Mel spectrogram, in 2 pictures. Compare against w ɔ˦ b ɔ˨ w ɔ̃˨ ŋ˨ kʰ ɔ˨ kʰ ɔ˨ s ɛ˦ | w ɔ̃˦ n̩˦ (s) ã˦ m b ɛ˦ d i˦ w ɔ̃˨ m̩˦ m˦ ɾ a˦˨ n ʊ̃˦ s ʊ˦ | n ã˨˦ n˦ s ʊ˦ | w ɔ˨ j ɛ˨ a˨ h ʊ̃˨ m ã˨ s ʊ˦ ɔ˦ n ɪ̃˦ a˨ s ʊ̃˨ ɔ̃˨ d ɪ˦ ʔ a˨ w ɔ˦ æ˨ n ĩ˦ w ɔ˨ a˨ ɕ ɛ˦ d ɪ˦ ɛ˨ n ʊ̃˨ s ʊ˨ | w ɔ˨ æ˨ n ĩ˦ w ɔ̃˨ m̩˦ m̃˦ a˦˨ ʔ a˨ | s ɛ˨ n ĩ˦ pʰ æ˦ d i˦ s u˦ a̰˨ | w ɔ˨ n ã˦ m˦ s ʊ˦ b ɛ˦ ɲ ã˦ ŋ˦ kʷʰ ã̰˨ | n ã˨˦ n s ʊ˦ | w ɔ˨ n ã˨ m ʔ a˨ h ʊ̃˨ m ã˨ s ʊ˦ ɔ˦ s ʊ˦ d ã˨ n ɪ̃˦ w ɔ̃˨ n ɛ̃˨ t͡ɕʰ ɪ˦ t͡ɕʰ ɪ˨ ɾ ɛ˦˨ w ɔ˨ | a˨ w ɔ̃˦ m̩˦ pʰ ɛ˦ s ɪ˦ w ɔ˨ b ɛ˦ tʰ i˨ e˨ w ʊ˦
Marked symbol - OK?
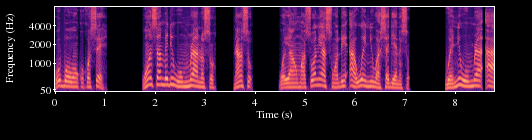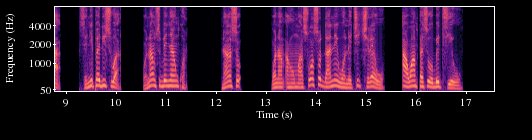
yes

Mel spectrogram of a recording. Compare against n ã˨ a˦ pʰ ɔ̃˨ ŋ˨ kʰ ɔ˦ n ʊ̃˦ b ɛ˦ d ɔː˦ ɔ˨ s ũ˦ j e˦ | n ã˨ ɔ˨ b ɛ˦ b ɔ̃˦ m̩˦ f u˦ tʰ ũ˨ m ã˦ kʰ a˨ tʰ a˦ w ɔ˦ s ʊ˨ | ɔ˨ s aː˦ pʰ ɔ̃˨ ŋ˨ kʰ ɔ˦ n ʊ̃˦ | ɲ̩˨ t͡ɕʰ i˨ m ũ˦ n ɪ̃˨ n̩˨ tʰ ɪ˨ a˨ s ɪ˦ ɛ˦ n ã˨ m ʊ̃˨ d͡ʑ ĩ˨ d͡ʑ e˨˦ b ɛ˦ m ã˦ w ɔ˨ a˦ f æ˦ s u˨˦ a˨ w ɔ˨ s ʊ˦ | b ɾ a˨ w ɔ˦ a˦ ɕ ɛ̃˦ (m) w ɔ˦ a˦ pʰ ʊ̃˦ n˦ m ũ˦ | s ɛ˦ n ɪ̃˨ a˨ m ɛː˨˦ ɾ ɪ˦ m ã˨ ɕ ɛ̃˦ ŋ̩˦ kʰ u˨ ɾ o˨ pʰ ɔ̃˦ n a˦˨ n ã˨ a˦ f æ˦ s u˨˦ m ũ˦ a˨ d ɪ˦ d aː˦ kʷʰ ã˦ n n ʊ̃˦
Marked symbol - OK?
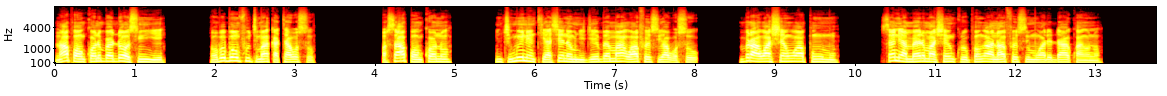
no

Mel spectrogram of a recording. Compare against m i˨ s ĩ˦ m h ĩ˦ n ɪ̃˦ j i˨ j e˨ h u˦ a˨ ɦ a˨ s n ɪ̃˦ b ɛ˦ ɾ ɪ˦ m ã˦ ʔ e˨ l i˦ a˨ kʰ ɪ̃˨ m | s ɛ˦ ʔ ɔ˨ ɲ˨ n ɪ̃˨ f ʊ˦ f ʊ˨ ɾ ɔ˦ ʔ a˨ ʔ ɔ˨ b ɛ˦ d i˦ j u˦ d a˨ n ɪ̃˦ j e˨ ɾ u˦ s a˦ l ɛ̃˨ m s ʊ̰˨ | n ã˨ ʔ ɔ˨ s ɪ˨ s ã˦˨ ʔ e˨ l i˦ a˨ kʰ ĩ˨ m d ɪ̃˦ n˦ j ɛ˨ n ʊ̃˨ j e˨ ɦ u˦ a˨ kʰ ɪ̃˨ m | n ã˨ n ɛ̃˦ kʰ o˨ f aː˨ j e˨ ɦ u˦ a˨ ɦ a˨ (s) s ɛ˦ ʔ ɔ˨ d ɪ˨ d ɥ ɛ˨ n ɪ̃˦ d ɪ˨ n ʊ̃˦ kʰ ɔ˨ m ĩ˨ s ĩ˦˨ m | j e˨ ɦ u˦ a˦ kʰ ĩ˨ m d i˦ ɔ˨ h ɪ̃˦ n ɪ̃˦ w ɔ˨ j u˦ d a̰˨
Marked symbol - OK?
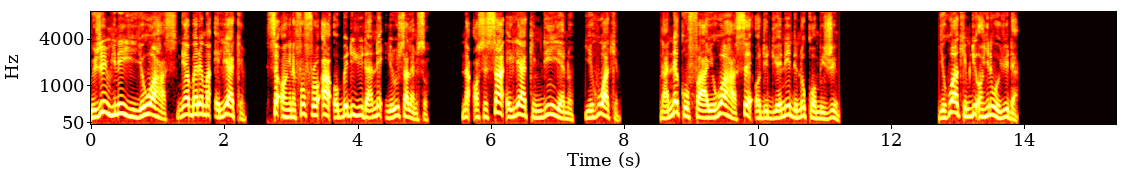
yes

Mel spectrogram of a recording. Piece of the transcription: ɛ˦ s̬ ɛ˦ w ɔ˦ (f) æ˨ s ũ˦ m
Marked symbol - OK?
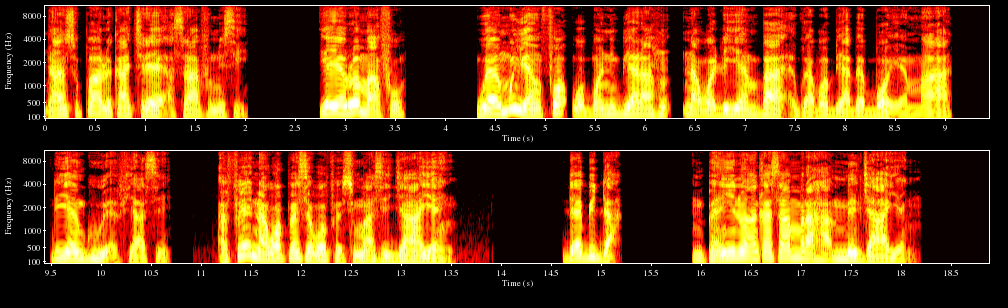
yes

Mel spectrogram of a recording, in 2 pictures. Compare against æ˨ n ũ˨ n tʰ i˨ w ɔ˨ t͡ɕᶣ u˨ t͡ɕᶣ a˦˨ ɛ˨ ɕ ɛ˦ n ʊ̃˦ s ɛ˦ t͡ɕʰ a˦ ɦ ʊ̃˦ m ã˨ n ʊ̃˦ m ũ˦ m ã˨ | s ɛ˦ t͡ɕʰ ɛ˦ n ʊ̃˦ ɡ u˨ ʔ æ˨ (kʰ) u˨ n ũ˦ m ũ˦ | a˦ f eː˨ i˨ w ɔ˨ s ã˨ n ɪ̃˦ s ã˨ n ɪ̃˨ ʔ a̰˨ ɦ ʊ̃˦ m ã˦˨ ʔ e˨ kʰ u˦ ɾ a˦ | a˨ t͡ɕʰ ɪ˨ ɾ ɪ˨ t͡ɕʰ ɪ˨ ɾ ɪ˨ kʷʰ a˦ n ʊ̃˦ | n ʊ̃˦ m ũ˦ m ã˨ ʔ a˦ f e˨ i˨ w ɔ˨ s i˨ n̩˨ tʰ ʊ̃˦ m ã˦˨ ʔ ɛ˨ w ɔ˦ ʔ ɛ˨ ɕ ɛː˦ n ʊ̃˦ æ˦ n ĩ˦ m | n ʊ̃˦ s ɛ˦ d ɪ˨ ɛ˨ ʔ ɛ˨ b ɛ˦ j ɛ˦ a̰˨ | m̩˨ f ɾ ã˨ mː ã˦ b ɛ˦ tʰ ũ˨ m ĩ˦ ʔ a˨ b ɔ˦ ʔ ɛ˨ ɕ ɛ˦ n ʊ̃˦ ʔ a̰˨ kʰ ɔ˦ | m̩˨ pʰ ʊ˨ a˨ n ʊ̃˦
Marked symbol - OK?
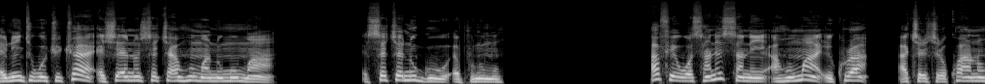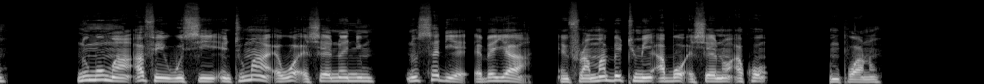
no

